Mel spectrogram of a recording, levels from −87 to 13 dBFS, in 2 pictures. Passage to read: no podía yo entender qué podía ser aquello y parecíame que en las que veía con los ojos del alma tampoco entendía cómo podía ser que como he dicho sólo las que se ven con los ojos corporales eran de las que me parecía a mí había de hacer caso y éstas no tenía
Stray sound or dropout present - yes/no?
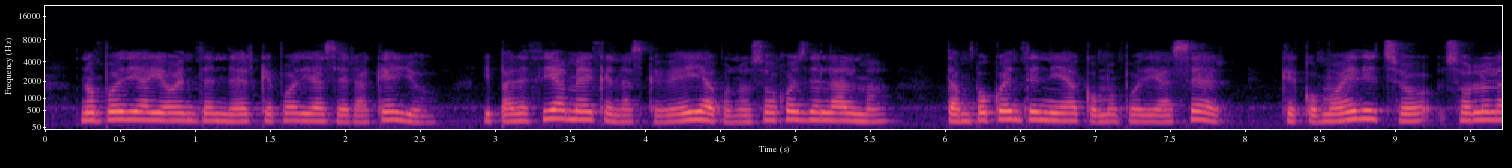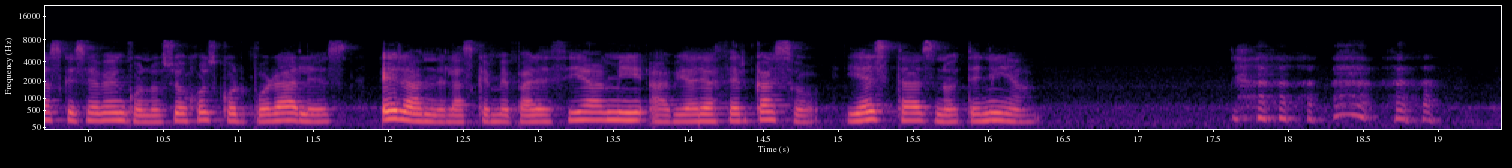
yes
